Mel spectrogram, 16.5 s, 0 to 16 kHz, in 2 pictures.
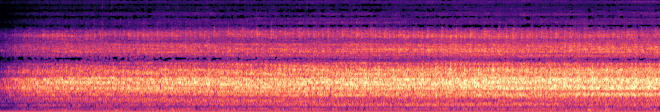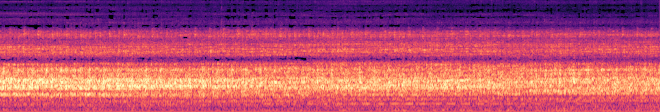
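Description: HO scale model train, Pennsylvania FA-2 and FB-2 diesel units pulling freight cars, running along the track with a steady rattling clatter of wheels on rail. The sound rises over the first second and then holds.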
